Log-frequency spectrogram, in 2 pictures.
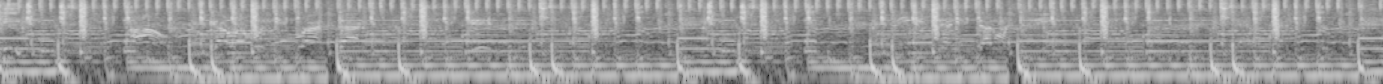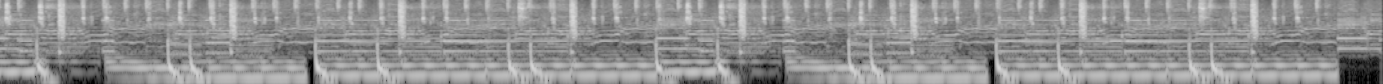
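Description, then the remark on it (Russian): A loud, bass-heavy Brazilian favela funk rap track plays throughout, with punchy repeating low-end pulses and dense layered beats driving a steady, energetic rhythm. “Слушайте, на самом деле мне песня очень прям понравилась.”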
